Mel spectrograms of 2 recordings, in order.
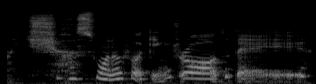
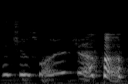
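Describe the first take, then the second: First: Hissed whisper-shout, slow; real desperate whisper; frustrated whisper. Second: High, laughing whine; real despairing laugh. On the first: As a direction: whisper it through clenched frustration. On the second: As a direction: laugh at your own frustration. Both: Real, not acted. Frustrated at software.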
